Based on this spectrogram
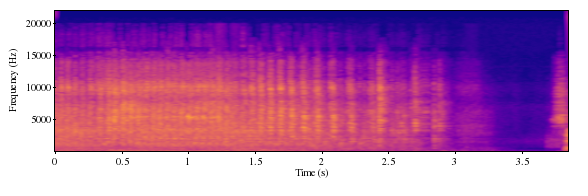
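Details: Craftsman ZTS7500 zero-turn with Kohler Courage single engine, after correcting a very loose valve, run on carb cleaner: chugs evenly at quick idle about three seconds then dies; no knock or rattle, sounds healthy, carburetor cleaning next.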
